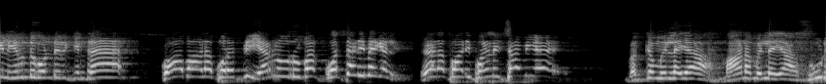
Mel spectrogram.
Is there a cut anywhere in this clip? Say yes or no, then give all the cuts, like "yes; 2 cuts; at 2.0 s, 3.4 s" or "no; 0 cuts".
yes; 1 cut; at 4.0 s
